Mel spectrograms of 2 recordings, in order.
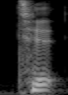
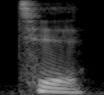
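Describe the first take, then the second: First: The word ends with an abrupt cutoff. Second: The word ends smoothly without a cutoff. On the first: It means to fix something. "The second means to repair" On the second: It names plants or vegetation. "The first word means vegetation"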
